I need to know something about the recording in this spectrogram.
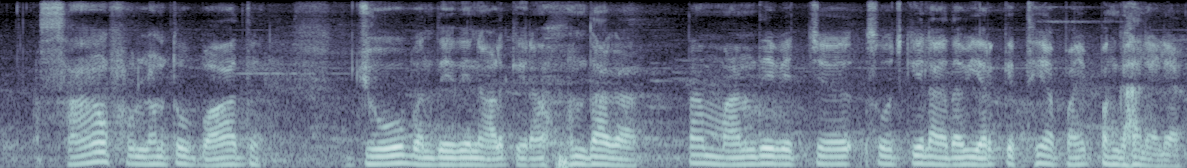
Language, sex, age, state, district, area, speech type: Punjabi, male, 30-45, Punjab, Bathinda, rural, spontaneous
